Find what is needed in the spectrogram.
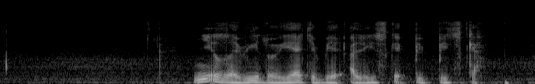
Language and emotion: Russian, neutral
